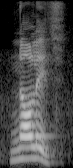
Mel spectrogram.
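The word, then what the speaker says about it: knowledge: नॉलेज, नॉलेज के अंदर के silent, rest of the word will be pronounce otherwise.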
